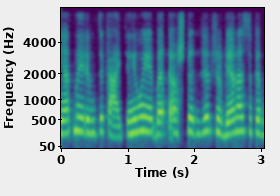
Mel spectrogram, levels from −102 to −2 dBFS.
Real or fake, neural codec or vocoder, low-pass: fake; codec, 16 kHz, 0.5 kbps, FunCodec, trained on Chinese and English, 25 frames a second; 7.2 kHz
